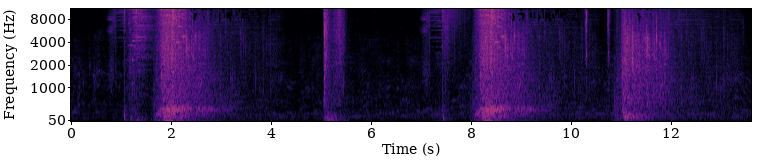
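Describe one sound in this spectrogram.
Game sound effects whoosh and shimmer in bursts that swell and fade.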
